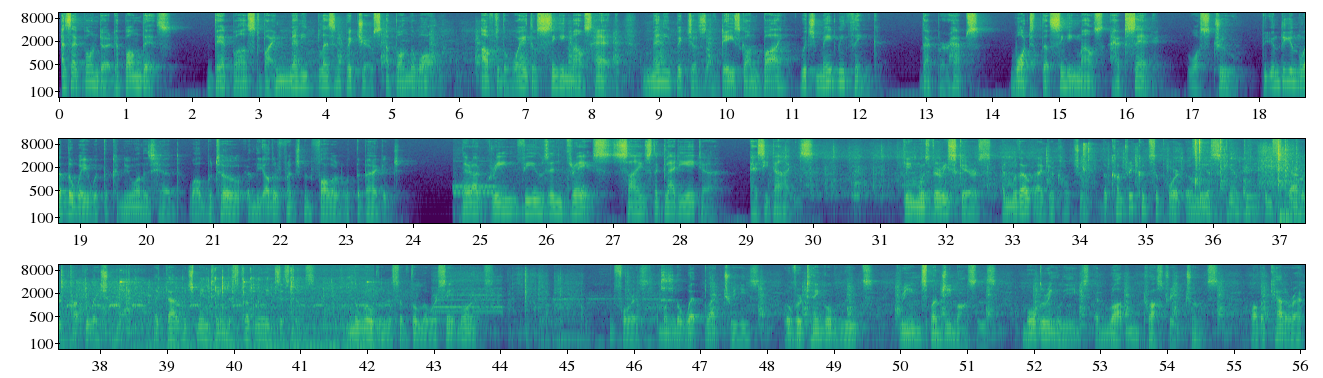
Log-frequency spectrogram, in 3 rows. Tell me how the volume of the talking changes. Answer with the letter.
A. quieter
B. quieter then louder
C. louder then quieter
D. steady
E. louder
D.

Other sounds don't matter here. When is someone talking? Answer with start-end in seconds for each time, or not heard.
0.0-23.8, 24.6-30.0, 31.4-43.9, 45.6-56.0.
